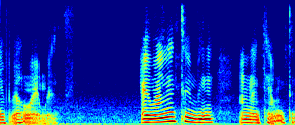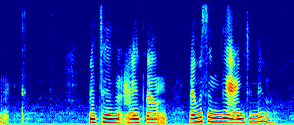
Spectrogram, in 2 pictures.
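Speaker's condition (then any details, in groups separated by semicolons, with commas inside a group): Spinal muscular atrophy; cannot swallow five years, tube fed, daily breathing treatments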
